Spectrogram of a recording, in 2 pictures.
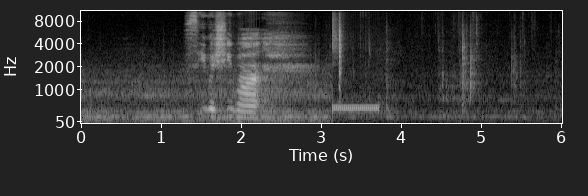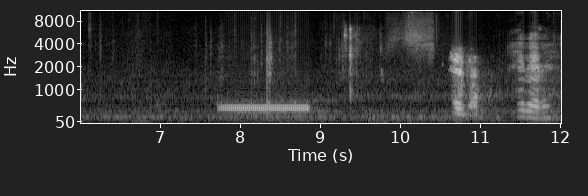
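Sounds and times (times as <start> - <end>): phone ringback tone: 3.2 - 3.8, 7.7 - 8.9.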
